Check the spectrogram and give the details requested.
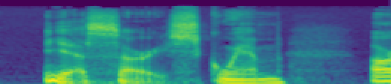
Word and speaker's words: Sequim: said it's almost a second you're just gonna spell it out yeah I'm totally so sorry squim yes sorry squim all right so new before we get into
